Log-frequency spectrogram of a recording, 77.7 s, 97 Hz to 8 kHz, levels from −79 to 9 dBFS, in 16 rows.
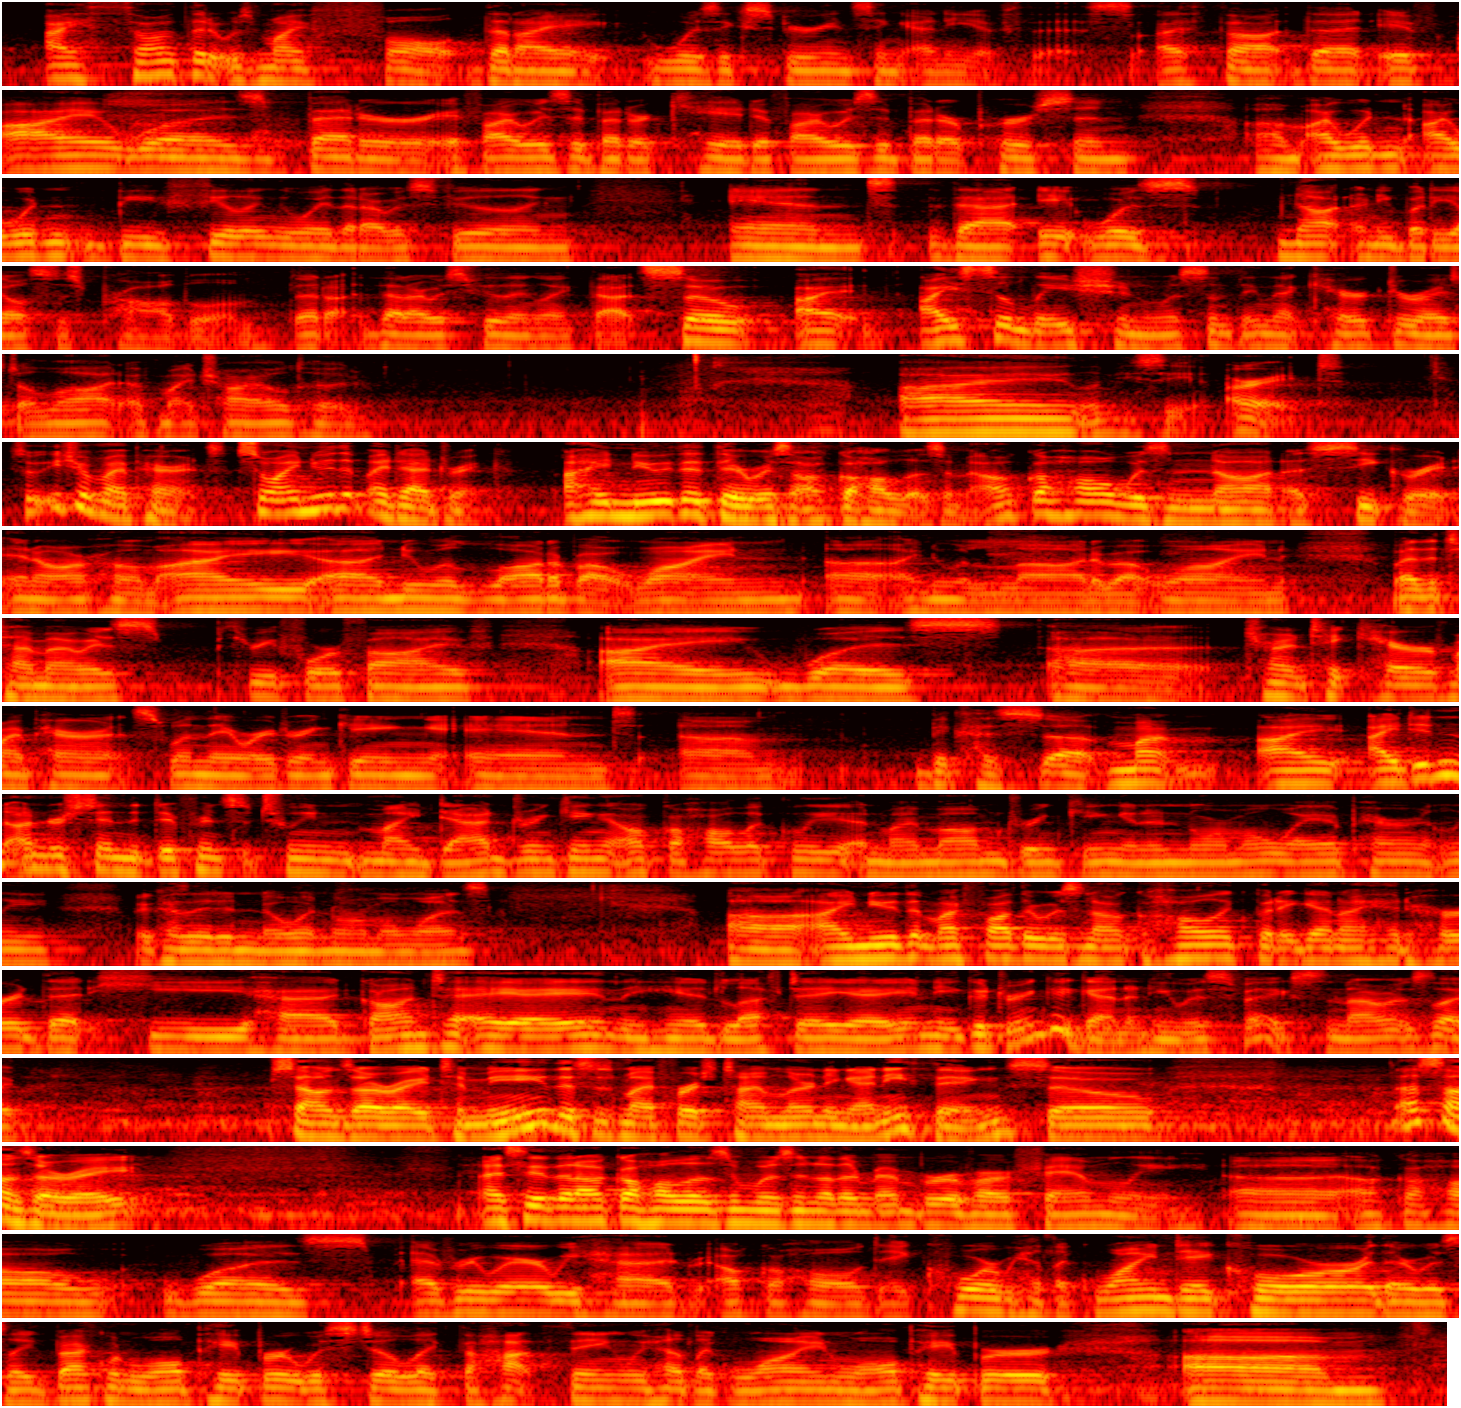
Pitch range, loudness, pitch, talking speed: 105-125 Hz, -26 LUFS, 115 Hz, 210 wpm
